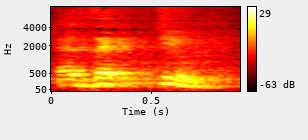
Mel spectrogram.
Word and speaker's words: adjective: अब देखिए, अब तक आप कहते आ रहे थे इसको एडजेक्टिव, लेकिन इसमें जब आप डी को साइलेंट करके प्रोनाउंस करोगे, दिस इज एडजेक्टिव।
